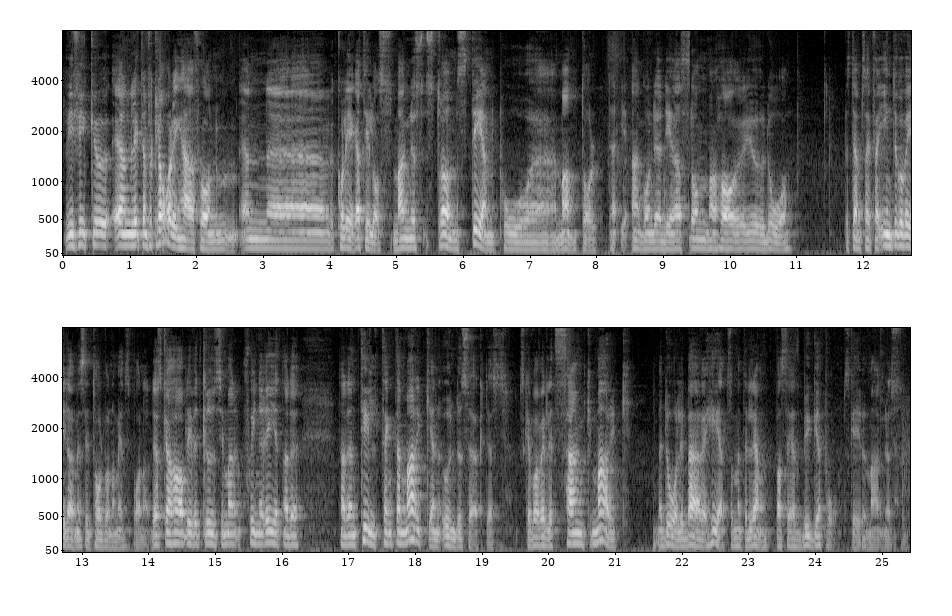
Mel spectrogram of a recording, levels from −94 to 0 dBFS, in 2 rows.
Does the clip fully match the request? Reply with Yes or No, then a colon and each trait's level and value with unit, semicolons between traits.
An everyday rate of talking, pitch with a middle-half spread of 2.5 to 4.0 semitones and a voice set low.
No: average, 150 wpm; average, 4.9 semitones; low, 115 Hz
